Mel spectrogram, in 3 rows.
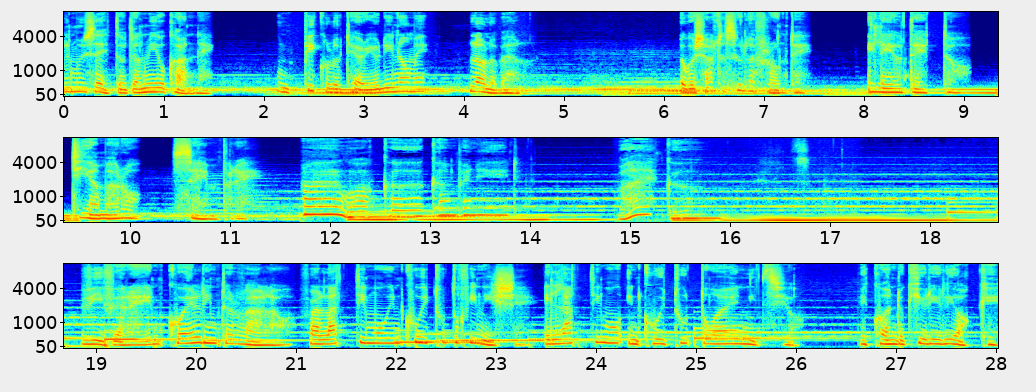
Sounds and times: Speech: 0:00.0 - 0:01.5, 0:02.1 - 0:04.7, 0:06.2 - 0:11.3, 0:14.9 - 0:15.9, 0:18.8 - 0:28.0
Music: 0:00.0 - 0:28.0.

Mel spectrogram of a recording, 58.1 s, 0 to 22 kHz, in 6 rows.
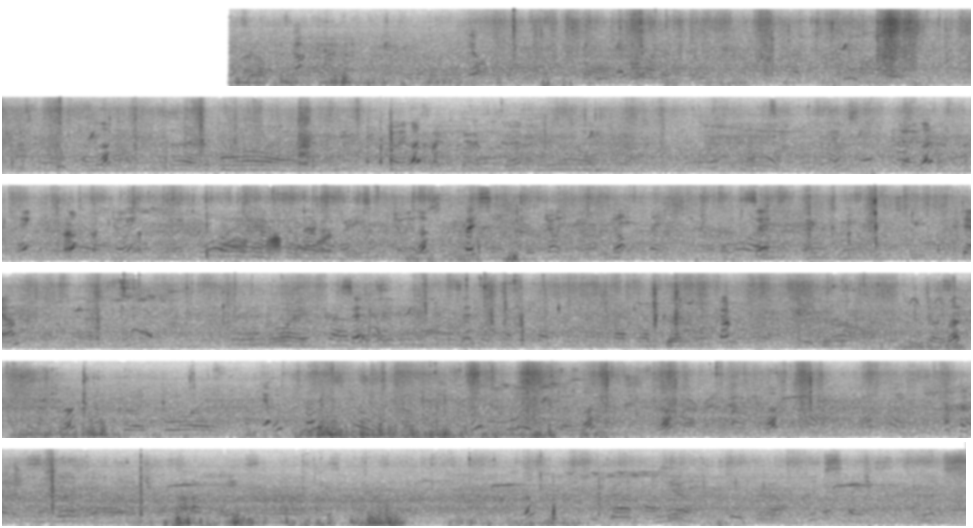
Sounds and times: Speech: 0:16.7 - 0:30.6.

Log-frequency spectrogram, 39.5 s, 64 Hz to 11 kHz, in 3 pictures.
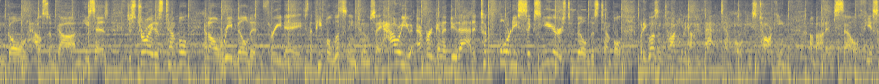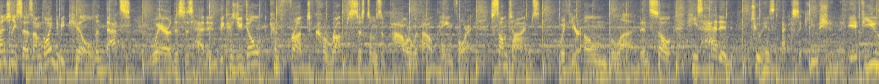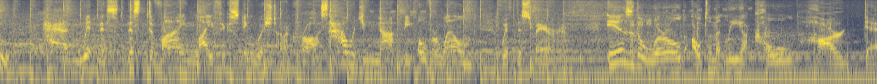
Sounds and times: Music: 0:00.0 - 0:39.5
Speech: 0:00.0 - 0:39.5.

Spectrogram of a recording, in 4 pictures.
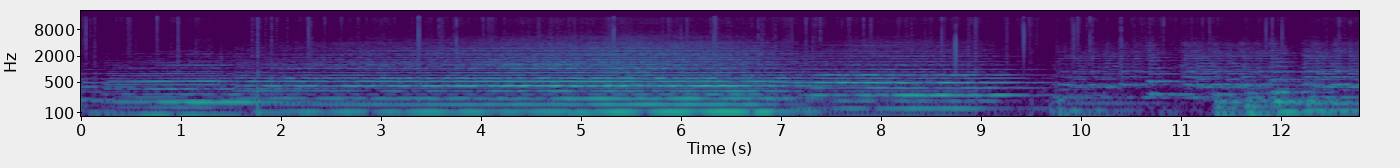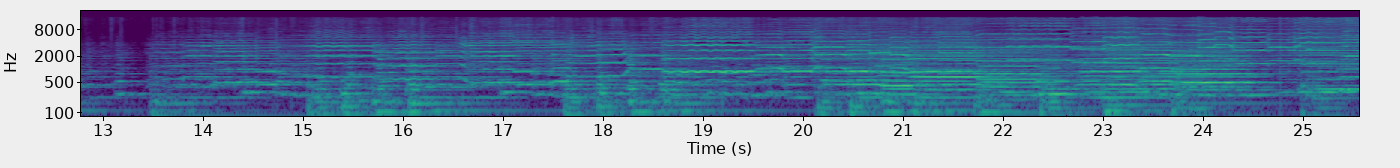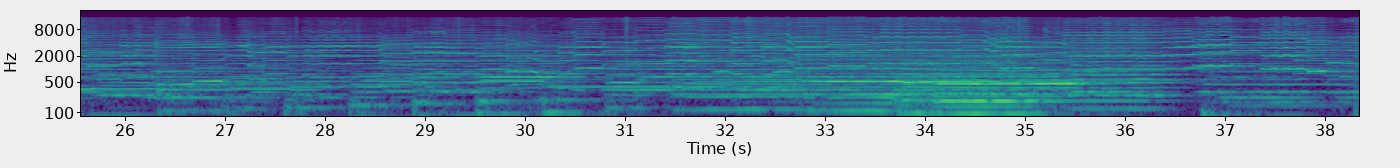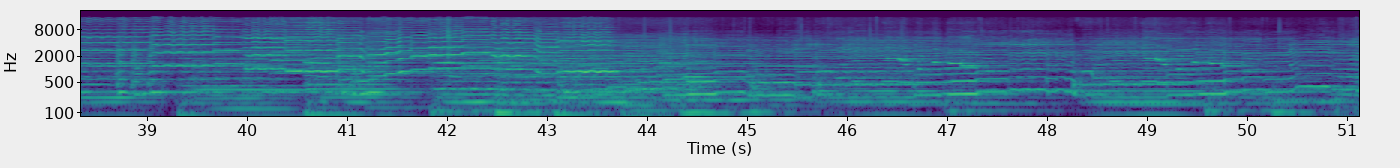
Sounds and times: Violin, fiddle: 0:02.0 - 0:51.1.

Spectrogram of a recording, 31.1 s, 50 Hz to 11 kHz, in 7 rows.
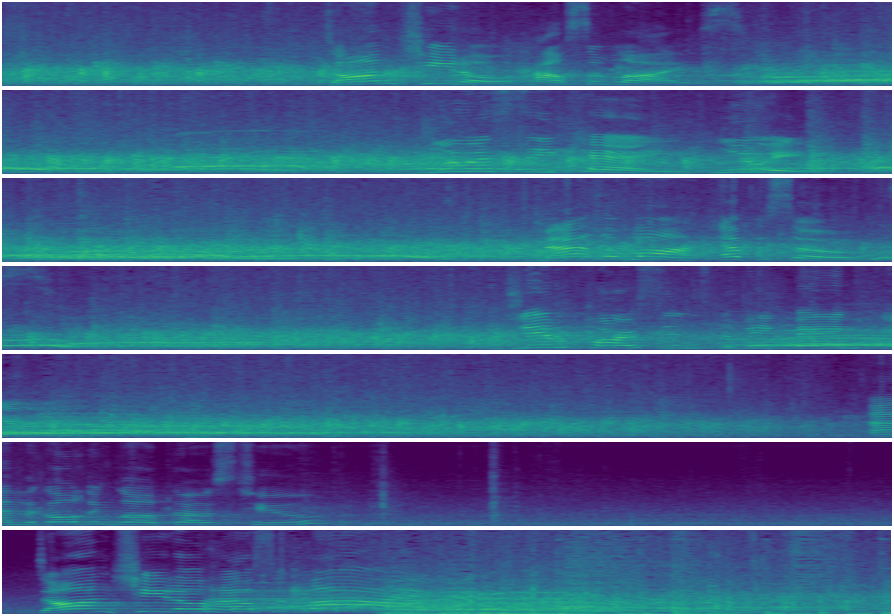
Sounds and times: Applause: 0:00.0 - 0:22.2, 0:28.0 - 0:31.1.

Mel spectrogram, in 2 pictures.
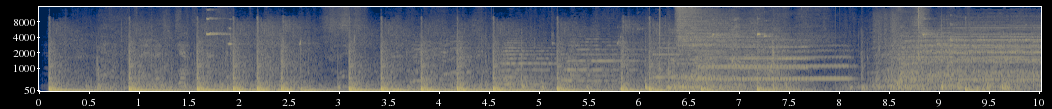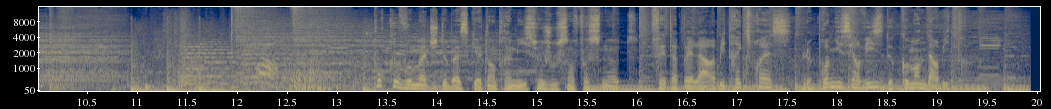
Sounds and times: Music: 0:00.0 - 0:20.0
Speech: 0:13.3 - 0:19.3.

